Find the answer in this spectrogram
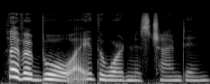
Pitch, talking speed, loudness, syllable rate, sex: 210 Hz, 170 wpm, -18 LUFS, 5.2 syllables/s, female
